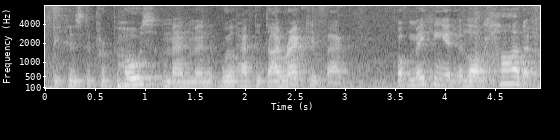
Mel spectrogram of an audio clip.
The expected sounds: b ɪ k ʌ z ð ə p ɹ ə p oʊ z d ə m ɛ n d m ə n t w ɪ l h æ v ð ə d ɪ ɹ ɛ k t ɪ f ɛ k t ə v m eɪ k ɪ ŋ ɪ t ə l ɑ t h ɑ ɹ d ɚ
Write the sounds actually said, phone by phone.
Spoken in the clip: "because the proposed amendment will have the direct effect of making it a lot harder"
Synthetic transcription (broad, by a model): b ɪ k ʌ z ð ə p ɹ ə p oʊ z d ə m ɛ n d m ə n t w ɪ l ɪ v ð ə d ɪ ɹ ɛ k t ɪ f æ k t ə v m eɪ k ɪ ŋ ɪ t ə l ɑ t h ɑ ɹ d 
